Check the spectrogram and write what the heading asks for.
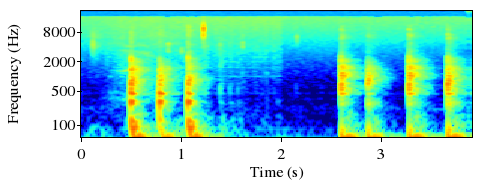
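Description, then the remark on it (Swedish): Heavy knocks resound through a ship's metal hull, a group of three followed by a pause and then four more, each with a deep booming body and a short ringing tail. “Ja, vad är det där som knackar?”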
